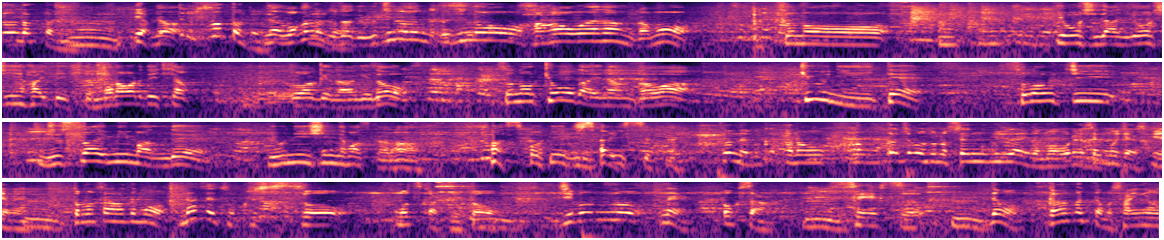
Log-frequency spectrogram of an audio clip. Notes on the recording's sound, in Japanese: サイゼリアにて収録です。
